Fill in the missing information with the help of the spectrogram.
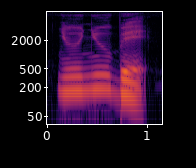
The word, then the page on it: nyunyube: Yawa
